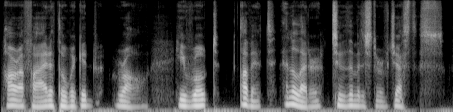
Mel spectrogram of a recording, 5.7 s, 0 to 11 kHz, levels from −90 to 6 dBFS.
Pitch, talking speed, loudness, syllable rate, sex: 120 Hz, 180 wpm, -19 LUFS, 5.4 syllables/s, male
